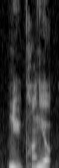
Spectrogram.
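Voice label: "nǚpéngyou", Chinese; Cours de Chinois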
